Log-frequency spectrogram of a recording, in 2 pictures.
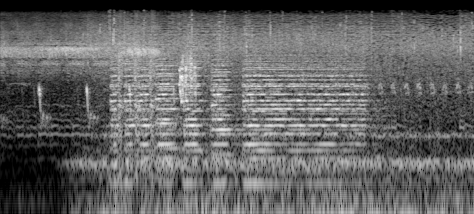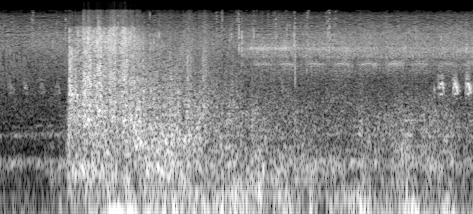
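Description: Rain patters down steadily and grows heavier.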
